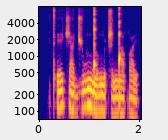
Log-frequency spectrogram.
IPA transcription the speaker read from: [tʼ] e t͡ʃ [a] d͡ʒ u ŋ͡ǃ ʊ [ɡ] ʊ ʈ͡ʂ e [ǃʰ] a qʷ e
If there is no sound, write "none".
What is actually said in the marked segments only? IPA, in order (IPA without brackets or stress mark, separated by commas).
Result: tʼ, a, ŋ, ŋ͡ǃ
